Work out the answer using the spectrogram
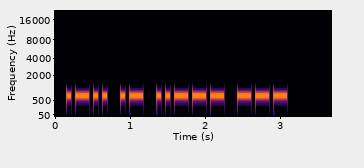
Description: Morse code, heard as a keyed tone, about 20 wpm, 700 Hz. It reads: LA2O
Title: DXCC-100 Call Signs - 4 Characters - Repeated 3x - 20wpm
